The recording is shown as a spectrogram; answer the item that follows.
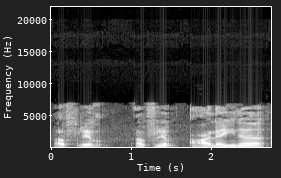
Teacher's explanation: غین کو ہلائیں گے نہیں اور غین پر ہوگا موٹا ہوگا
